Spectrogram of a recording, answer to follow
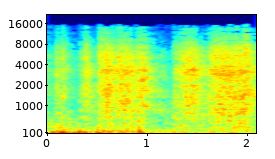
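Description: Mini Mine Train roller coaster cars rolling along their track into the station, a steady rushing noise that grows louder about half a second in.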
